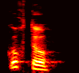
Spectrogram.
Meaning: 1. short (of a person) 2. having a docked tail
- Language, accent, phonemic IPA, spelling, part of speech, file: French, France, /kuʁ.to/, courtaud, adjective, LL-Q150 (fra)-courtaud.wav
